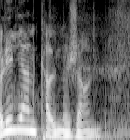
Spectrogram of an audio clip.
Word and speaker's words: Lilian Calmejane: Scusa, vorrei che tu lo pronunciassi come si conviene nel frentaccio. Lilian Calmejean. – Sì, no, l'ho detto bene, va bene come l'ho detto. Lilian Calmejean, che comunque parla un ottimo inglese, per cui ci sorprende così.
